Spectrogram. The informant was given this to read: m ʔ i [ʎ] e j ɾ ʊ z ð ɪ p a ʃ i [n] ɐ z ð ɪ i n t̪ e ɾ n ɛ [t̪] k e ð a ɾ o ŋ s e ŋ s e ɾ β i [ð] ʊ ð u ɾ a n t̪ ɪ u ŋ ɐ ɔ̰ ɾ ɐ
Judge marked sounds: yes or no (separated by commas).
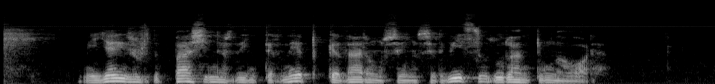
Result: yes, yes, yes, no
